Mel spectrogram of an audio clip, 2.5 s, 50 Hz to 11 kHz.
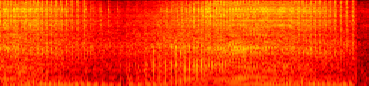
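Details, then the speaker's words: Stock Honda RS150, 21,000 mileage, gently ridden: quiet at start but harsh rough clatter when revved, dropping off on release; tensioner first suspected and replaced without effect, cause found to be broken piston. "So bunyi dia macam ni tau. Bila kita start kan dia tak ada bunyi. Tapi bila kita RAM kita suspect mula-mula tensioner dia yang problem."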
